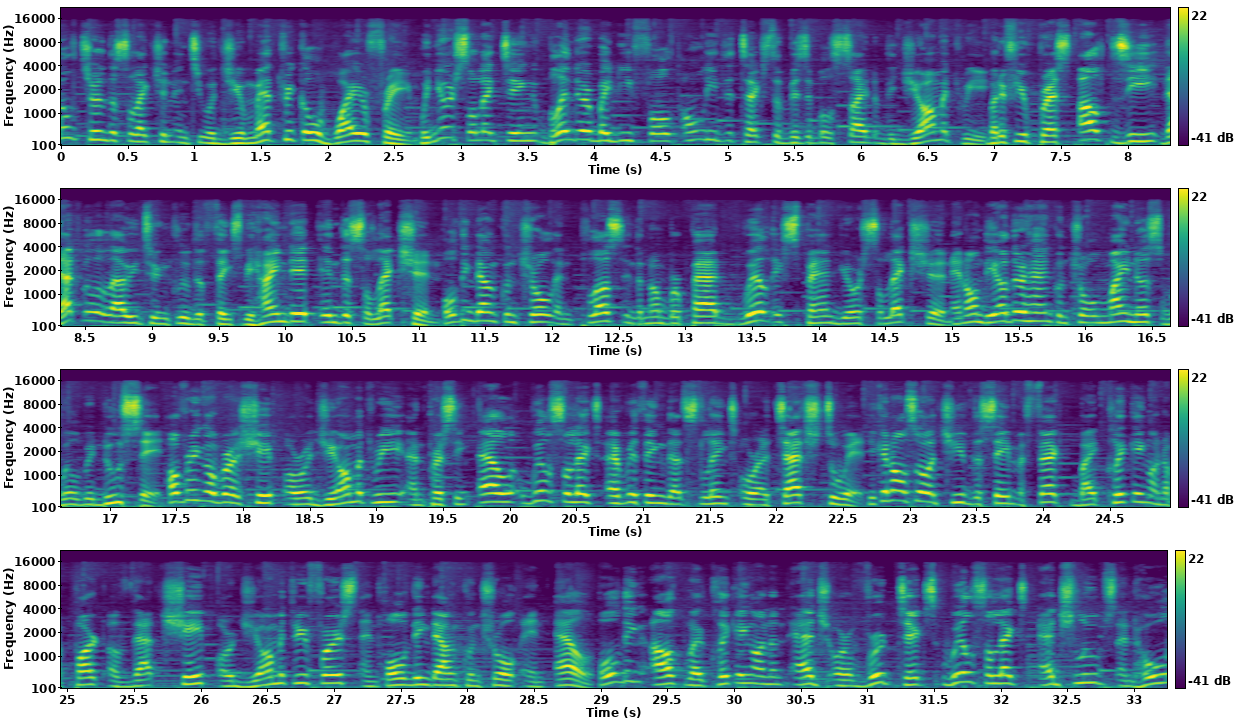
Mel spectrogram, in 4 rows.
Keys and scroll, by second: 2.9 alt+3, 7.5 alt+z, 9.2 alt+z, 11.3 ctrl+KP_Add, 11.8 ctrl+KP_Add, 12.0 ctrl+KP_Add, 12.6 ctrl+KP_Add, 13.0 ctrl+KP_Add, 13.8 ctrl+KP_Add, 14.1 ctrl+KP_Add, 14.5 ctrl+KP_Add, 14.8 ctrl+KP_Subtract, 15.1 ctrl+KP_Subtract, 15.8 ctrl+KP_Subtract, 16.4 ctrl+KP_Subtract, 16.9 ctrl+KP_Subtract, 17.5 ctrl+KP_Subtract, 17.9 l, 18.3 Escape, 18.5 l, 19.8 Escape, 20.5 Escape, 20.5 shift+a, 20.8 l, 21.2 Escape, 21.4 l, 22.0 alt+a, 22.4 Escape, 22.6 l, 23.3 alt+shift+a, 23.5 l, 24.5 ctrl+l, 25.8 ctrl+l, 27.3 alt+a, 27.9 ctrl+l, 29.1 ctrl+l, 31.8 ctrl+alt+1.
